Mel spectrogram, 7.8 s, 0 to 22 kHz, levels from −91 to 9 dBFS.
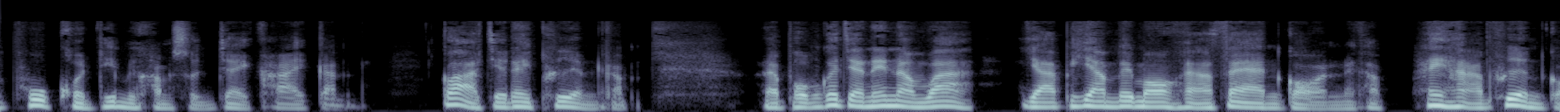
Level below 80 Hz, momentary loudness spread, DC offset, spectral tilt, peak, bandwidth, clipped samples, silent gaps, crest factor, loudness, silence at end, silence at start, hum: -58 dBFS; 13 LU; under 0.1%; -7.5 dB/octave; -2 dBFS; 11.5 kHz; under 0.1%; none; 16 dB; -19 LUFS; 0 s; 0 s; none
